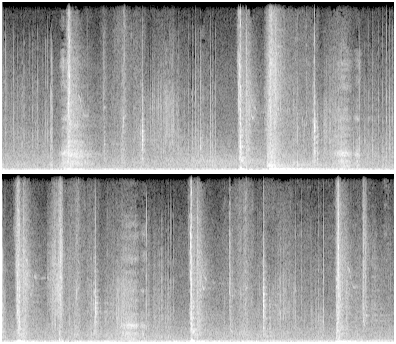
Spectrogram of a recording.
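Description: A bowstring twangs sharply as arrows fly, several times.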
